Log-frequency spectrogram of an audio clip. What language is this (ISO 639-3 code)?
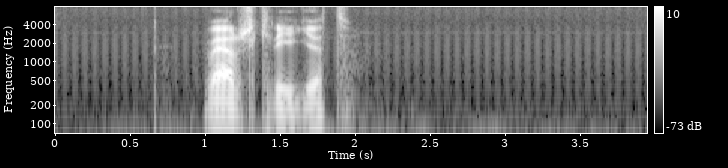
swe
